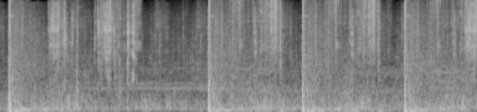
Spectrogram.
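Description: A heavy gun fires single loud shots, a few seconds apart.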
